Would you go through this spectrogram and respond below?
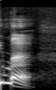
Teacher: mim dilafalkan ketika fathah bukan mo kan, tapi ma. Nah, maka dia huruf yang tipis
